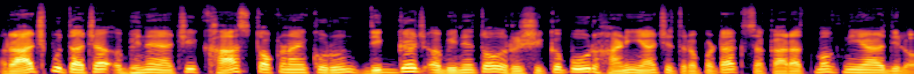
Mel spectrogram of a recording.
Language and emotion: Goan Konkani, neutral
